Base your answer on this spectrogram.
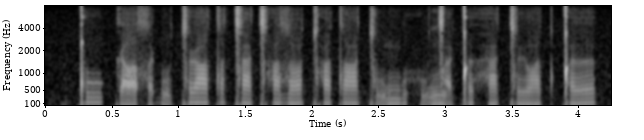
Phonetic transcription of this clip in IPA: ǃ u k a̰ sˤ ə̰ ɡ ṵ ǀ ə˞ tˤ ə ǀ a ǀʰ ə zˤ ø ǀʰ u tˤ ə˞ ʊ̯ ǀ ṵ m u h ṵ ŋ͡ǀ a̰ ǃ ə h a ǀ ø w y tˤ ǃ ə

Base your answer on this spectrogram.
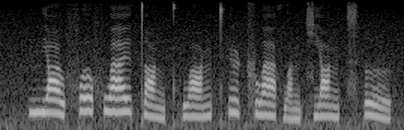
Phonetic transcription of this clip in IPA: n̪ j ɑ˥˩ ʊ̯ f ɤ˥ f w a˥ ɪ̯ t̪ ɑ˨˩ ŋ kʰ w ɑ˧˥ ŋ t̪ʰ y˥ ʈ͡ʂ w ä˥˩ x w ɑ˩ ŋ t͡ɕ j ɑ˥˧ ŋ t͡sʰ ɹ̩˥˩

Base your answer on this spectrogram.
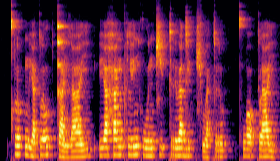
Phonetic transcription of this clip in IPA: kʰ l o˥˩ k̚ m i˩˦ a̯ k l oː˥˩ k̚ t a˨˩ j l a˦˥ j | ʔ i˦˥ a̯ h a˥˩ ŋ pʰ l i˥˩ n k w u˦˥ n t͡ɕ i˥˩ ʔ k r ɯ˥˩ a̯ d i˥˩ ʔ t͡ɕʰ u˩˦ a̯ k r u˥˩ k̚ | kʰ w ɔ˦˥ ʔ k l a˥˩ j

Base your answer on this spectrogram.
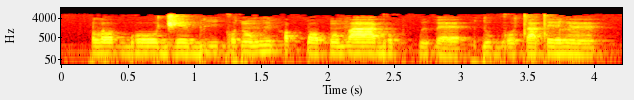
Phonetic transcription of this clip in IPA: l ɔ˧ ɡ͡b oː˧ d͡ʒ e˧ b iː˧ ɡ o˧ ɗ ɔ̃˦ v ĩ˦ h ɔ˦ k͡p ɔ˨ p ɔ̃˧ v aː˧ ɡ o˦ p ɨ˨ k͡p ɨ˦ ɓ ɛ˨ | ɗ u˨ ɡ oː˨ t a˧ t eː˧ l ɛ̃˨

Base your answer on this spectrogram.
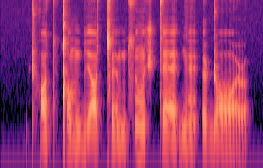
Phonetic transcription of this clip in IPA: ʈʰ ɒ t ǃ ɔ m bʲ ɒː ǀ ø m s õː ʃ t ɛː ɡ ɛ̃ ʔ ø ɖ ɔː ɭ

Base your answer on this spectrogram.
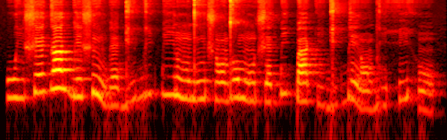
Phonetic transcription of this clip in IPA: w i˨ ʃ ɛ˧ ɡ a˦ ɡ͡b e˦ ʃ ĩ˦˨ ɡ͡b ɛ˨ ɡ i˨˦ b i˦ k͡p i˦ ɾ ũ˧ d ĩ˧ ʃ ɔ̃˧ d o˦ m ũ˧ ʃ ɛ˧ k͡p i˦ k͡p a˧ k i˨ ɡ i˨˦ ɡ͡b e˦˨ ɾ ɔ̃˨ b i˨ h i˧ h ũ˨

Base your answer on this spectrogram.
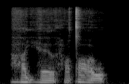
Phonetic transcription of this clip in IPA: ɦ a j ɦ ɛ ə̯ h ɪ tˤ o

